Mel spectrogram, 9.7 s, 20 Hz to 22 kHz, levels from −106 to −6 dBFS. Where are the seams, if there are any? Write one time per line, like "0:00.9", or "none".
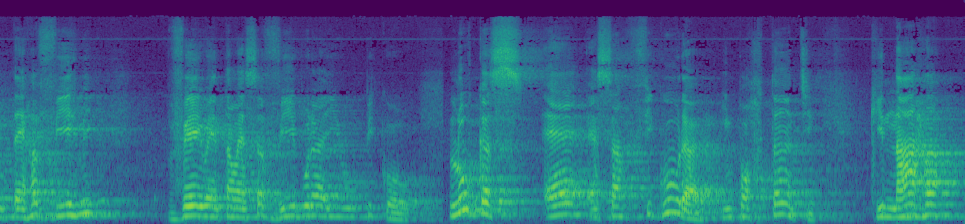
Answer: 0:04.4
